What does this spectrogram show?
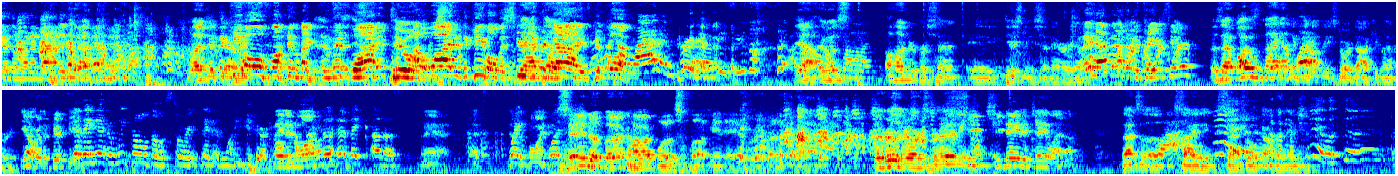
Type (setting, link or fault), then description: setting, live audience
